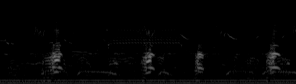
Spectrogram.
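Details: Four distinct nasal honks from Canada geese, spaced roughly half a second to a second apart, each a short bright bark, with faint background chatter and a low steady hum.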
